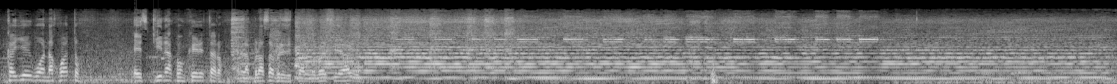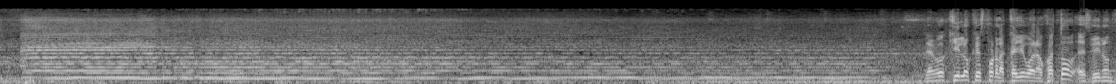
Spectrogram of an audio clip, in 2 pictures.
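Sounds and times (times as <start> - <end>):
speech: 0.1 - 3.9, 20.4 - 22.3
train horn from parade train: 2.7 - 20.4.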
